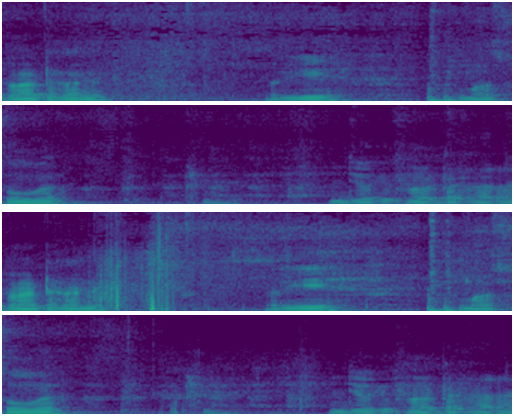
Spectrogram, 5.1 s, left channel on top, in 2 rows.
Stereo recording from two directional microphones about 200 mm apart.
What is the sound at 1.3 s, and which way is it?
Speech, 30° right (ahead or behind).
